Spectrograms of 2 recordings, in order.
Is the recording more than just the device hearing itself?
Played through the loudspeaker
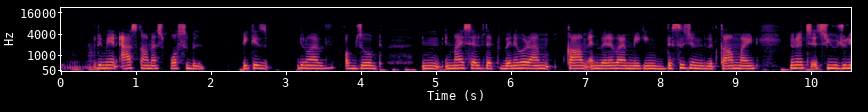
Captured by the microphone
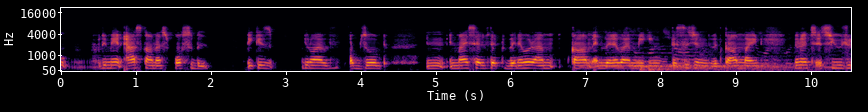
Yes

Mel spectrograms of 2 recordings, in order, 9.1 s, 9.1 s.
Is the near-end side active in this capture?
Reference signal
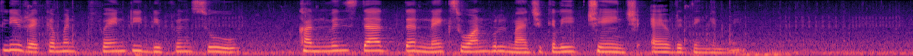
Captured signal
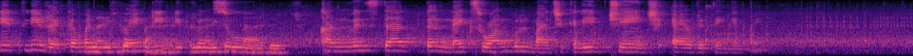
Yes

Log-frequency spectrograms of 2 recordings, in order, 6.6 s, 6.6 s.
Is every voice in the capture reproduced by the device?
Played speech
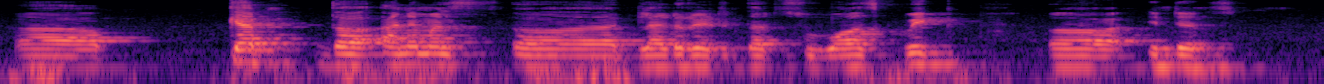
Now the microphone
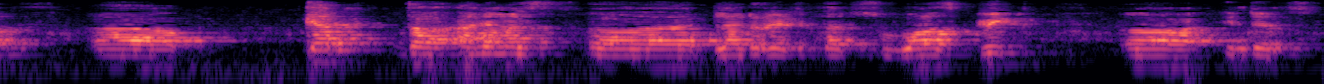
Yes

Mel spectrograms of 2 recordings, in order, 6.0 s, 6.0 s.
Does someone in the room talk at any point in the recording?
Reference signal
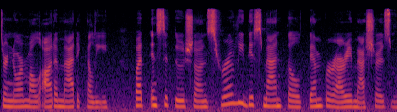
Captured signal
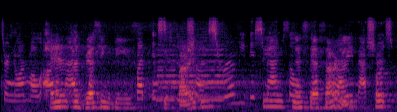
Yes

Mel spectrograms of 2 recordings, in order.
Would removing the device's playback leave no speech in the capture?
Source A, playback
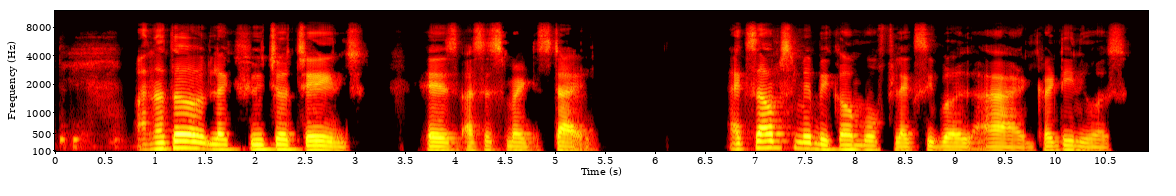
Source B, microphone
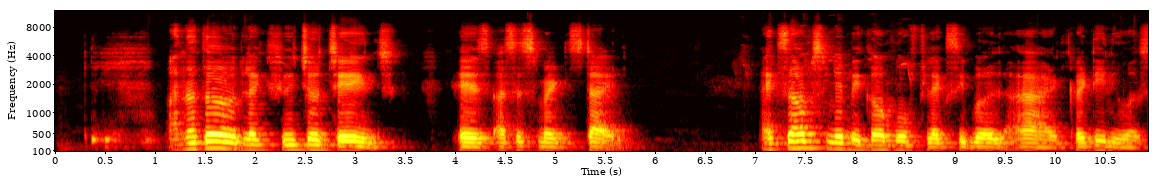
Yes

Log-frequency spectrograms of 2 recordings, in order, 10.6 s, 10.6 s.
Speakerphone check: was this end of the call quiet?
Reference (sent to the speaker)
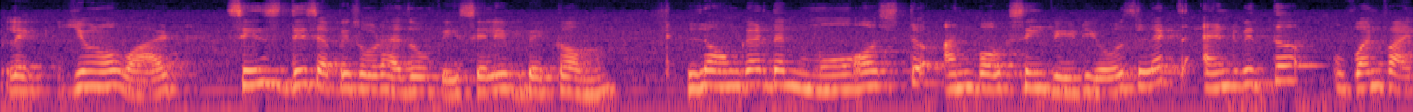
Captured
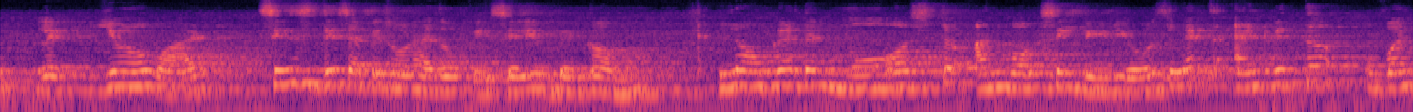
Yes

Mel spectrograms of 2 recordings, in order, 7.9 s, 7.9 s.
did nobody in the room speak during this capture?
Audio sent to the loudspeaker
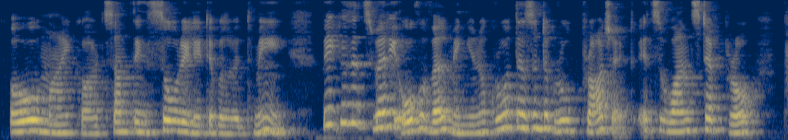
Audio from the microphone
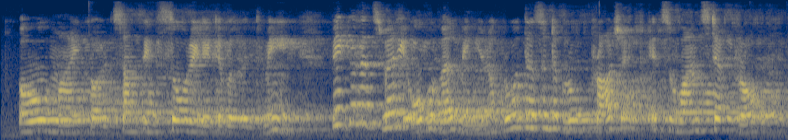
Yes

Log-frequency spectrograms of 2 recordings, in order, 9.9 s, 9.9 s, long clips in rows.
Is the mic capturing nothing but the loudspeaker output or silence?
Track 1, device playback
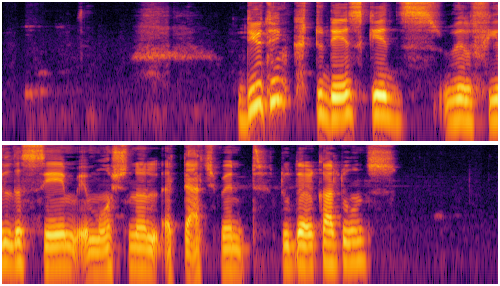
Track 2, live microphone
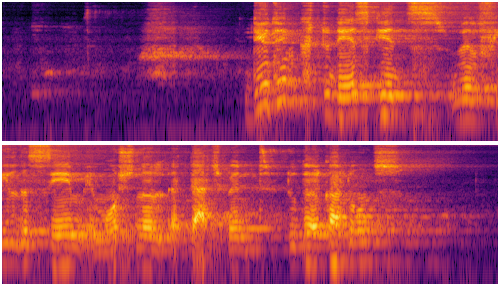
Yes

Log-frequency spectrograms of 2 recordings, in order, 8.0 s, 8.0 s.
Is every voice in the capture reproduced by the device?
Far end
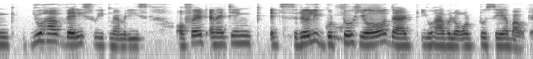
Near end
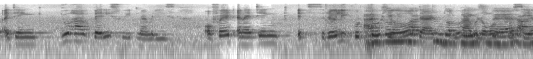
No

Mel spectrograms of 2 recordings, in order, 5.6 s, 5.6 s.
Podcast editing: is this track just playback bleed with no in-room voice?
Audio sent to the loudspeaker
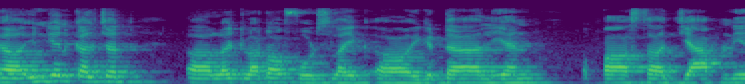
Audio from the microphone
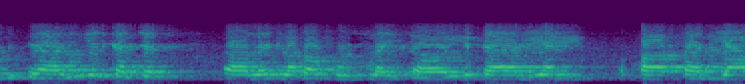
No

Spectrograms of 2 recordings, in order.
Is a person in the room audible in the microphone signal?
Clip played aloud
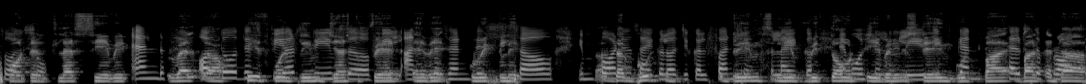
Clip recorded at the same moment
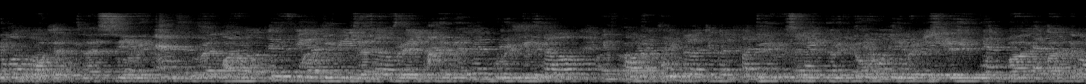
Yes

